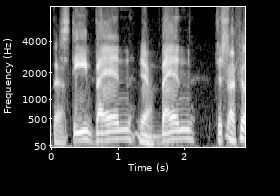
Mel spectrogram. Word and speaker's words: Stephan: Stephen.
